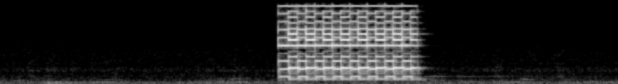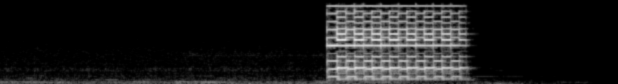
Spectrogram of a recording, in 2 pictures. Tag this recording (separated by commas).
Telephone bell ringing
